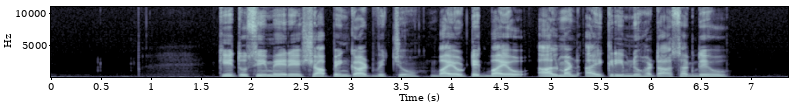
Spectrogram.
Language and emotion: Punjabi, neutral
